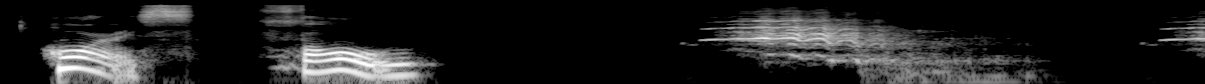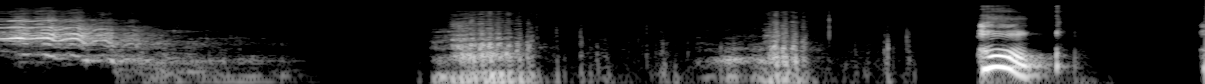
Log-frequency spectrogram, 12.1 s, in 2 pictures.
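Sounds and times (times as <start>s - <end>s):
horse whinnying: 3.4s - 10.2s.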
